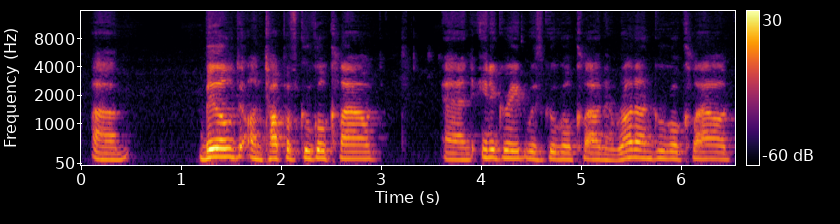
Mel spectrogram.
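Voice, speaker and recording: A man introducing himself on a tech panel, speaking with many fillers and pauses. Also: a little high.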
